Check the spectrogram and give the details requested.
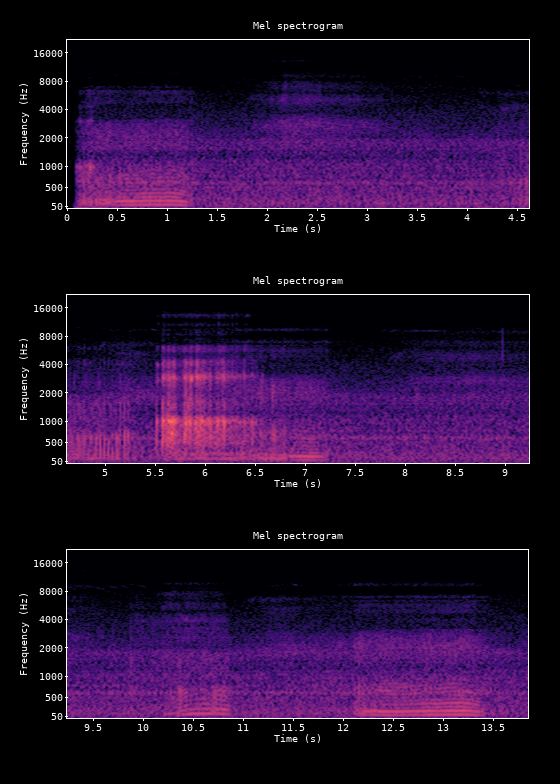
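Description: Loud, rattling snores in slow, regular cycles from two sleepers, a man and a dog, alternating and overlapping; ordinary snoring.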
